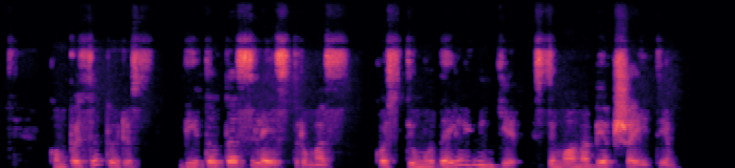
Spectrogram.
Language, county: Lithuanian, Marijampolė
